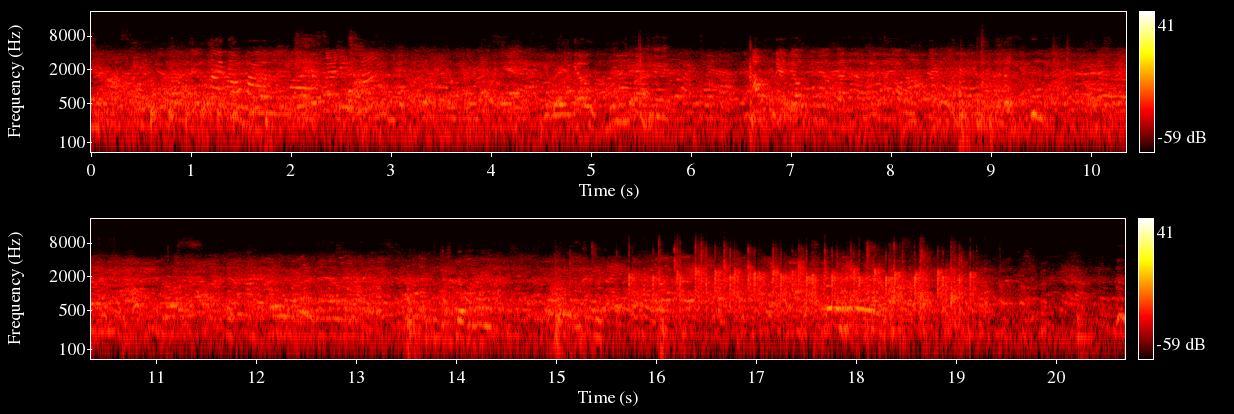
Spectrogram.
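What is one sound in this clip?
A large crowd chatters in a roomy, echoing hall.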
